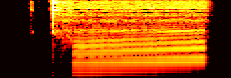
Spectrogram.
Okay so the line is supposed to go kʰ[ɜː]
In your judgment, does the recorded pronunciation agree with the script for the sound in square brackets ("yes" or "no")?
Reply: yes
